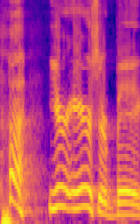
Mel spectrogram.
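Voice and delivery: derisive, mocking, sneering jeer. Retelling how everybody mocked someone's big ears: imitating mocking taunt. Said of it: "the derision and the mocking".

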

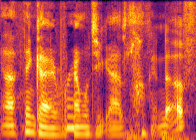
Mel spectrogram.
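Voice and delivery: voice cracking. Host wrapping up at the 30-minute mark, addressing listeners, voice cracking. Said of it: "My voice cracked".

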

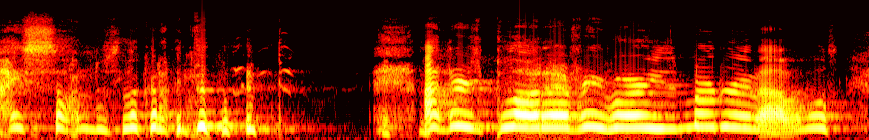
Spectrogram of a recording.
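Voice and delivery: very high, frantic, hysterical screaming. Retelling a phone call from a complainant, imitating hysterical screaming woman. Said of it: "she was in hysterics, like, screaming down the phone".

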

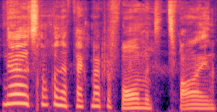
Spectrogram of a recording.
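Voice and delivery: acted pouty, petulant voice. Retelling how a sulking character answered an explanation: imitating a pouty tone. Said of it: "really pouty".

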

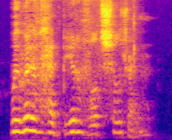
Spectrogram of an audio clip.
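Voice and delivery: murmured under the breath. Drinking with Jerry, the narrator thinks of Alex and speaks under the breath. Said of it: "I said under my breath".

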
